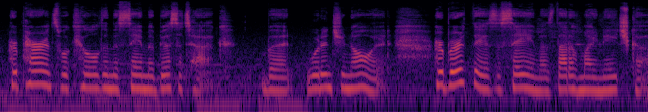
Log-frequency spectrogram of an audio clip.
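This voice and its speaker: A woman voicing a middle-aged, grieving, obsessive mother in a video game, in a soft, hushed and fervent manner. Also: medium pitch, a little hiss or hum, lightly acted.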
